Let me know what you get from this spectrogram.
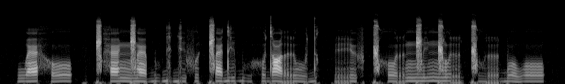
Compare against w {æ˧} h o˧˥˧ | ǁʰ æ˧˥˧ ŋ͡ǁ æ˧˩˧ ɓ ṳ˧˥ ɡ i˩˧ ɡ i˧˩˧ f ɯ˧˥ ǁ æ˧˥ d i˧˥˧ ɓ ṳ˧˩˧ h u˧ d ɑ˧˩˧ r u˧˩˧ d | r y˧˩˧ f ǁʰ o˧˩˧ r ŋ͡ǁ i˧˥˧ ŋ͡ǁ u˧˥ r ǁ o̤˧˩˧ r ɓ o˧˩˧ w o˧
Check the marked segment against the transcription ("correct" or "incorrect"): incorrect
